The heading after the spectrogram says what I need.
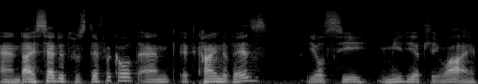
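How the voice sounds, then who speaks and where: A man with a non-native accent speaks at a moderate pace and medium pitch, with ordinary pitch variation. His tone is bright and sharp, and the recording is very clean with a silent background. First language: not English. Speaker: video game let's play commentator. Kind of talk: gameplay commentary. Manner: halting.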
